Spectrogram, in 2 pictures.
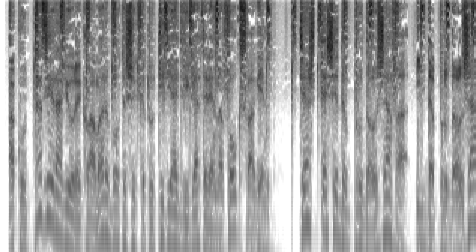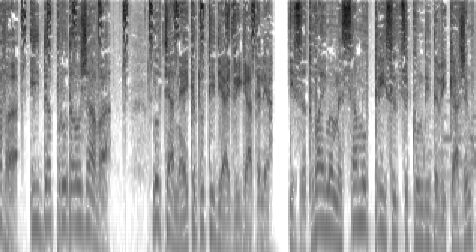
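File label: Bulgarian commercial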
